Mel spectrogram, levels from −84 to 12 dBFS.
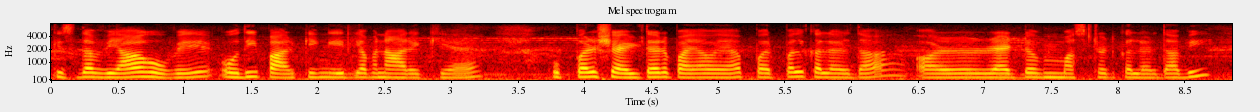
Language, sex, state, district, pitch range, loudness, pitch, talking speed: Punjabi, female, Punjab, Kapurthala, 205-225 Hz, -19 LUFS, 215 Hz, 150 wpm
